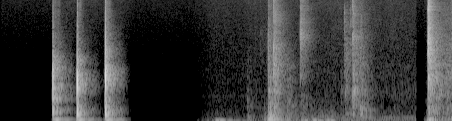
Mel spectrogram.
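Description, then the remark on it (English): Three firm, quick knocks on a door, followed after a pause by softer rattling and shuffling sounds, then a sharp, loud thump at the end. No one speaks. “Your doorbell isn't working.”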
